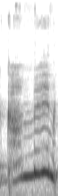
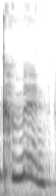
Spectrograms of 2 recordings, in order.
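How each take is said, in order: First: High granny voice leaning on "in"; "Come in" with the stress landing on "in"; Grandma welcoming. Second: High granny voice hitting "come", much softer; "come in" with the weight on "come", dropping away; softer repeat. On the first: Grandma invites her visitor in, stressing "in". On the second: Grandma repeats her welcome softly, stressing "come". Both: A narrator's reading. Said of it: "said Grandma".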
